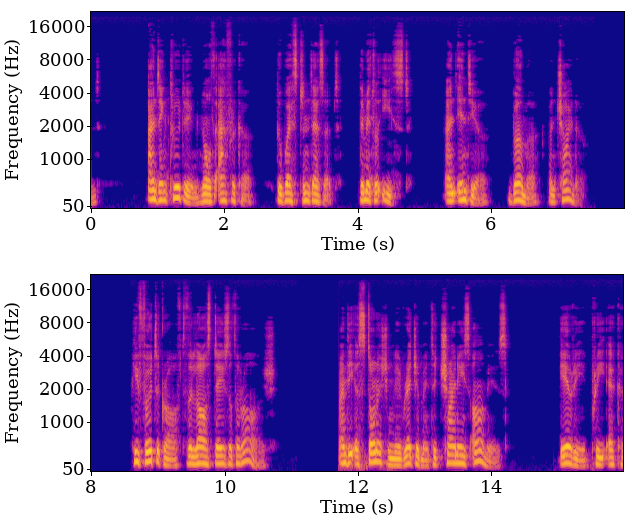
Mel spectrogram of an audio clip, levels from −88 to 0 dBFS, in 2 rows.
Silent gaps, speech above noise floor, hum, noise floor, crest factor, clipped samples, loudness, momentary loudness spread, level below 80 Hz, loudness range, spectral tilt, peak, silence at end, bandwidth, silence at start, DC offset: none; 67 dB; none; -84 dBFS; 16 dB; under 0.1%; -18 LUFS; 15 LU; -62 dBFS; 4 LU; -6 dB/octave; -4 dBFS; 0 s; 18 kHz; 0 s; under 0.1%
